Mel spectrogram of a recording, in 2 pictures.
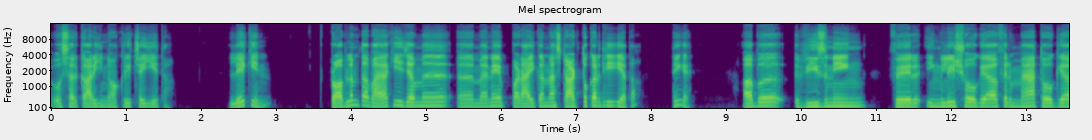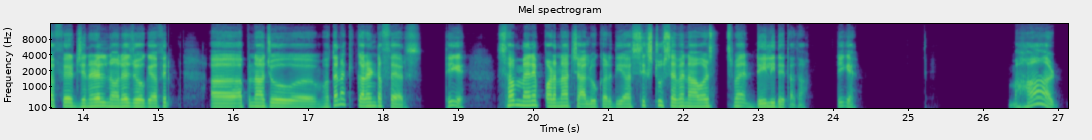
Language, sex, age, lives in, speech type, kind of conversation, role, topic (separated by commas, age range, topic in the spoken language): Hindi, male, 20-24, India, conversation, podcast, guest, Failure ke baad aap khud ko kaise sambhalte hain aur phir se kaise aage badhte hain?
